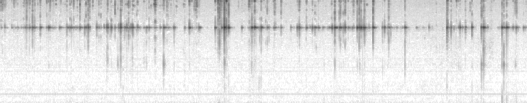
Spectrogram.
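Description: A small, hollow, empty clear hobnail glass candle holder is held in the hand and tapped with long gold metal filigree finger claws. Many quick, light, bright clicks and clinks come in irregular flurries, each dying away almost at once with no lingering ring. A faint steady hum sits underneath.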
